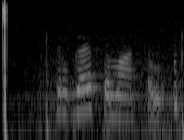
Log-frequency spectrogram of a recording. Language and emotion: Russian, neutral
